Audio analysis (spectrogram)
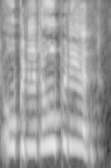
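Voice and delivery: high, loud repeated cry; little brother shouting in panic; frantic pleading. A narrator's reading. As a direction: beg it open. Kyle panicking.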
